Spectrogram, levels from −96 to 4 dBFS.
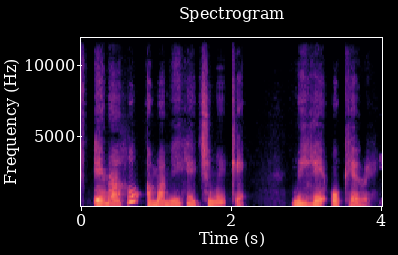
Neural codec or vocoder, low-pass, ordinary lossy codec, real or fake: codec, 24 kHz, 0.9 kbps, WavTokenizer, medium music audio release; none; none; fake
